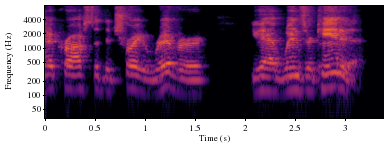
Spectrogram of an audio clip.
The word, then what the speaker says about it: Detroit: And fun fact, Gabriel, I don't know if you know, the Detroit French, I think it's pronounced Detroit.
